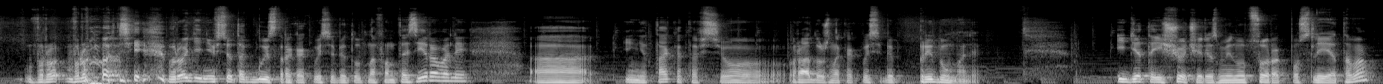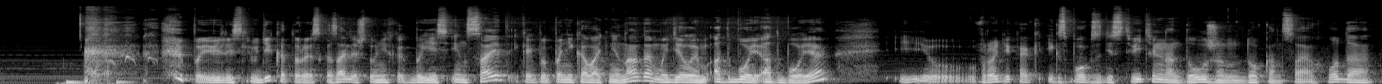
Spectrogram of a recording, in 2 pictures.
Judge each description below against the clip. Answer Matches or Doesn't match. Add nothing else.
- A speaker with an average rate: Matches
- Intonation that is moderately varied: Matches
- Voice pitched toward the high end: Doesn't match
